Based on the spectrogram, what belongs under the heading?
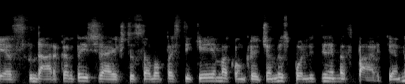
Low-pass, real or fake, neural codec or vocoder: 10.8 kHz; real; none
